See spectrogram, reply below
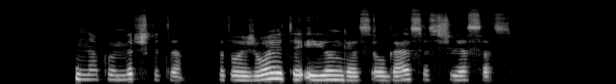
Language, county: Lithuanian, Utena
